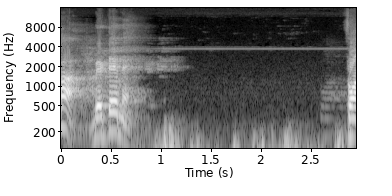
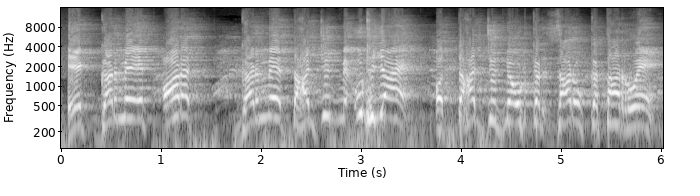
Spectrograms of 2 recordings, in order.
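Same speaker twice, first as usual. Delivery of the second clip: raised, emotive sermon storytelling; impassioned preaching; 4 semitones higher than usual. Real, not acted. Preacher tells congregation of a weeping mother, impassioned preaching. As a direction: preach the parable with swelling fervour.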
